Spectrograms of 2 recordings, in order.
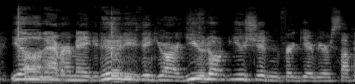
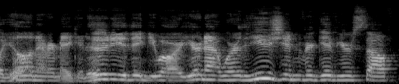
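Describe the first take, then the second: First: A hint of a harsh critic, pushed louder; lightly voiced scolding bully; mock nasty inner critic jeering. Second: A hint of a cold critic, lightly voiced; mock bully sneering at you; understated nasty inner critic. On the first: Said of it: "It sounds like that". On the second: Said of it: "That's the bully".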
